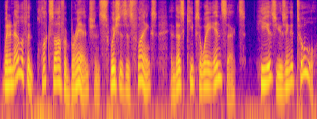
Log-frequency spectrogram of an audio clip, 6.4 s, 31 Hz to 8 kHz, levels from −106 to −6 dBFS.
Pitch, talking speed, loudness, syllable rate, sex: 150 Hz, 200 wpm, -19 LUFS, 4.6 syllables/s, male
